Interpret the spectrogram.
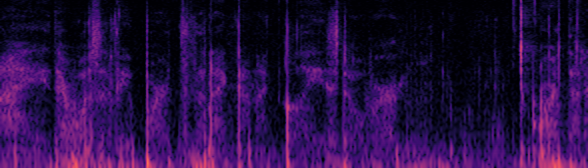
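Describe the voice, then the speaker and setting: Someone is whispering. Noticeable noise sits in the background. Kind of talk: ASMR book review talking to camera. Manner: whispered, soft-spoken.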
